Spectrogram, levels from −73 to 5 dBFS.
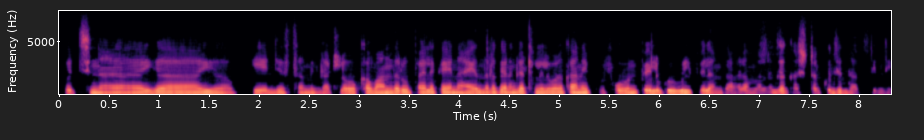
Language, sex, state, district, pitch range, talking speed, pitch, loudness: Telugu, female, Telangana, Nalgonda, 195-210 Hz, 185 wpm, 200 Hz, -16 LUFS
